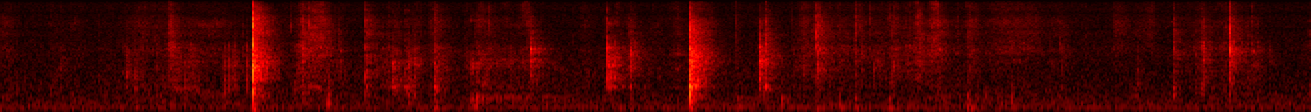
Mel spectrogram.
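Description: Koho goalie mask's back plate and its straps being handled and fastened: irregular clicks, taps and rustling, with the sharpest knocks about two and a half and seven seconds in.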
